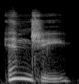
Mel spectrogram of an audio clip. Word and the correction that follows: Engie: but I've said that twice now. – Right. – Both times you corrected me. It's Engie. – Engie. Got it. – Yes, Polo. – I just thought you were going to say B-I-N-G-O.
